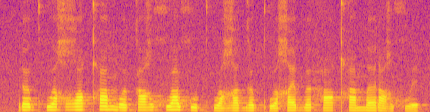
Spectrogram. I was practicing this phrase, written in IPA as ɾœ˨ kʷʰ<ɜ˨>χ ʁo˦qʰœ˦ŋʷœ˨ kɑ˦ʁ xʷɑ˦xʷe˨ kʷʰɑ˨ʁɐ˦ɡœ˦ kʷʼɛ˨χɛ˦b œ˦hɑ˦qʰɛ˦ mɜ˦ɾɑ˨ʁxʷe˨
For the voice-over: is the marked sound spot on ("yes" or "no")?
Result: yes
